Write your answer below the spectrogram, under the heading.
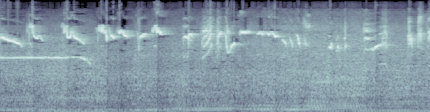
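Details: Lure song of the pleci (oriental white-eye), meant to set other birds singing: a long level whistle ending in an upward flick, then busy high twittering with quick slurred chirps over a low background hum.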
